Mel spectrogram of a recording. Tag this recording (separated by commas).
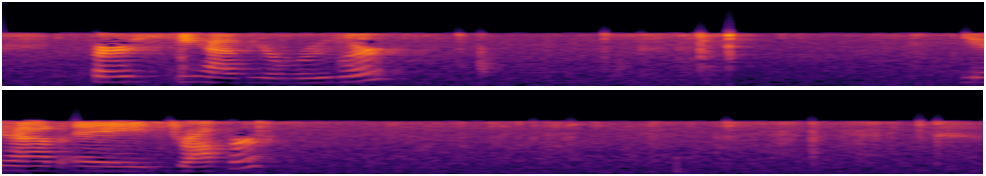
Speech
